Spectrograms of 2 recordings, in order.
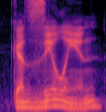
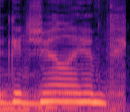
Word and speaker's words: gazillion: okay let's go one gazillion can I can I check IPA gazillion gazilion gazilion Gil gazilion the second syllable sor stressed uh gilan can I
